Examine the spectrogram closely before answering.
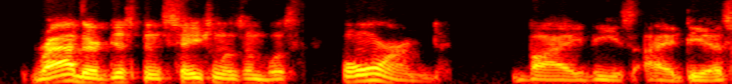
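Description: Speech at a fairly quick pace with ordinary pitch variation sounds dry with no echo against a quiet background. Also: man. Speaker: seminary professor. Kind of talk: panel discussion. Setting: video call. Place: home room. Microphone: video call.

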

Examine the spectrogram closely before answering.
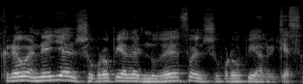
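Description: In a strong Andalusian accent, a man speaks at a fairly high pitch with a dark, mellow, somewhat breathy tone and fairly even intonation. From Andalusia, Spain. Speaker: veteran journalist, award winner. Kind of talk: award acceptance speech. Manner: halting.

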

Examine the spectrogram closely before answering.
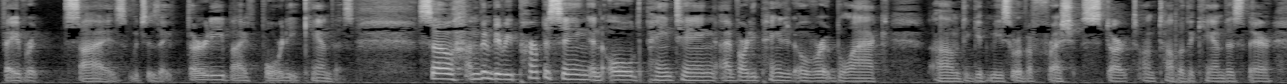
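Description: Using lively intonation, a man speaks at a moderate pace. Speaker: fluid art hobbyist vlogger. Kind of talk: casual vlog chat. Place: home room. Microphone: phone near.

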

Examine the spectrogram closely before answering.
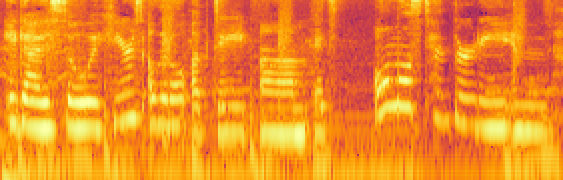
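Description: Clear music plays in the background while a woman talks very slowly. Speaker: voice actor. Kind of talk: casual talk to camera. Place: home room. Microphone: phone near.

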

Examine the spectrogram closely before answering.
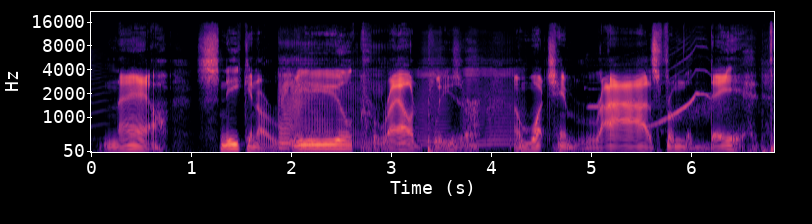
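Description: A man puts on a raspy character voice with a Texan accent, pitched very deep and low. He talks at a very slow pace. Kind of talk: comedic instructional narration. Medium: cartoon.

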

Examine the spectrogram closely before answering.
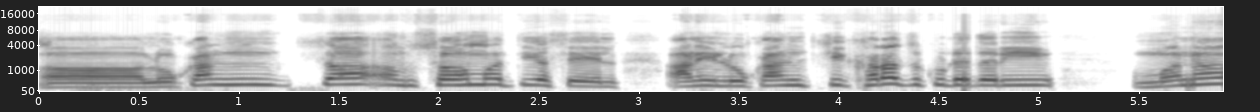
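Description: The man's pitch is extremely high, with ordinary variation. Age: 40s. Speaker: news channel editor and farmer. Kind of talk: live editorial commentary. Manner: halting, many pauses.

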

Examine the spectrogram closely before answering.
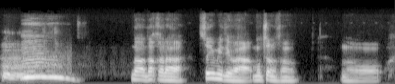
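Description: Somewhat breathy and fairly high-pitched, a man speaks with lively intonation against a quiet background. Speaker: freelance journalist. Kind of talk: video discussion. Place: home room. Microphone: video call.

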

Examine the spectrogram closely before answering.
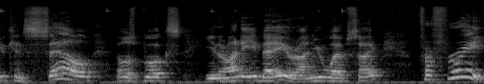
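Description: A man with an American accent and very wide pitch swings, amid audible room echo. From United States. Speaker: YouTube personality. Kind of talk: promotional vlog. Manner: casual, halting. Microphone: webcam.

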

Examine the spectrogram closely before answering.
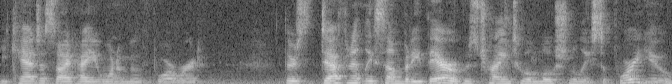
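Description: Light background noise sits behind a woman speaking at a fairly quick pace. Her pitch variation is ordinary. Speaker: tarot reader. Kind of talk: tarot reading commentary. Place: home room. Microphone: camera far.

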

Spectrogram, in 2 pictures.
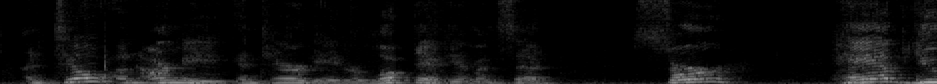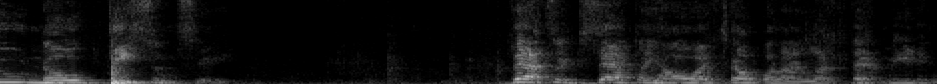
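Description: A man with a high pitch talks with long, frequent pauses and big swings in loudness. Audible room echo and noticeable background noise surround his voice. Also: lively intonation, fairly slow pace. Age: 70s. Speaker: public commenter at council meeting. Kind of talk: public comment. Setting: council meeting.

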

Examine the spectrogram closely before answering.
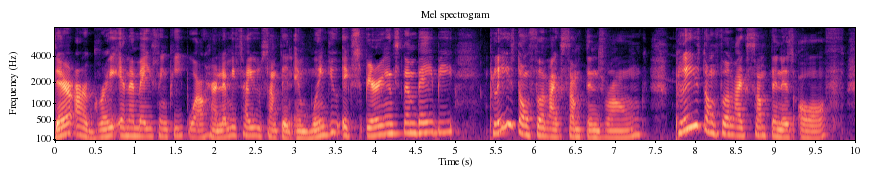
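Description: Against a quiet background, a woman with a bright, sharp tone and fairly low pitch talks at a moderate pace with lively intonation. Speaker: social media creator. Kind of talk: casual vlog chat, motivational. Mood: earnest, heartfelt, emphatic. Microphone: phone near.

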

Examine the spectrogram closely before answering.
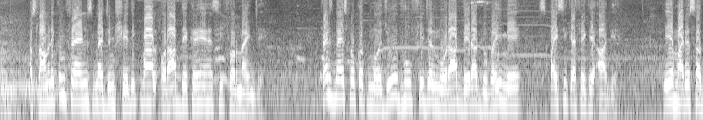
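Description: Against light background noise, a man speaks fairly slowly at a high pitch with ordinary pitch variation, in a dry sound with no echo. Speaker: food vlogger. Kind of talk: casual vlog chat. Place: street. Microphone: phone near.

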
